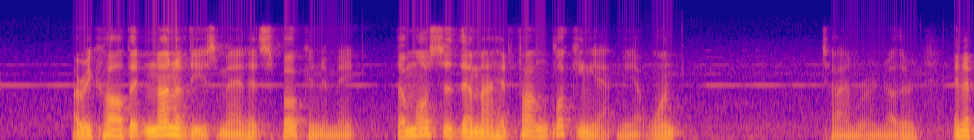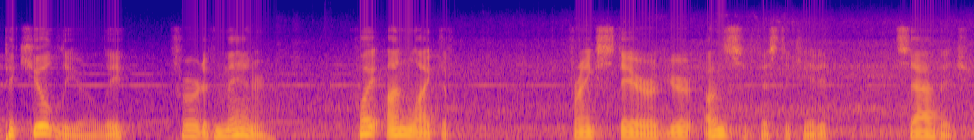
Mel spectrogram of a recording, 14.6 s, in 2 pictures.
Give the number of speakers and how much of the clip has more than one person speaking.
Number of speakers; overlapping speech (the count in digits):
1, no overlap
